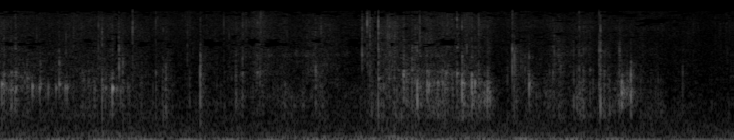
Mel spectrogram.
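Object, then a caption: In-shell walnuts and hazelnuts. A loose pile of dry in-shell walnuts and small hazelnuts is scratched and shuffled by fingertips and long nails. The hard shells clatter and click against each other in quiet, bright, dry bursts, with a busier cluster of clicks around the middle of the clip.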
